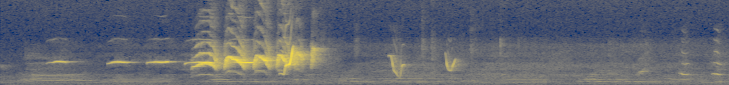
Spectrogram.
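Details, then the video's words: Bimoli bird singing actively: three spaced high whistles lead into a dense burst of warbling, twittering notes, then scattered short downward chirps against a faint murmur of lower sounds. "burung Bimoli gacor"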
